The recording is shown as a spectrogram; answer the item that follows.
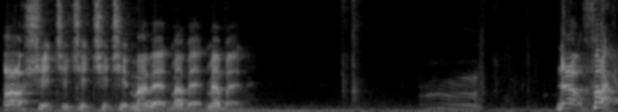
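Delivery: frantic, fast, rattled-off panicking string of words. Climbing together in a game and slipping: panicking. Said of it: "I'm panicking!".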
